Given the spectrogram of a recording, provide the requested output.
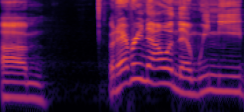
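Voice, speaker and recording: A man talks at a moderate pace in an American accent, captured on a very clean recording with a silent background. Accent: Southern accent comes out in conversation. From Virginia, US South. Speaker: video creator and voiceover learner. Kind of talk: casual vlog talk to camera. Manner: hesitant, with fillers and restarts.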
